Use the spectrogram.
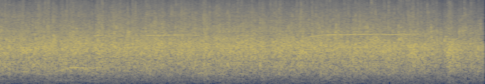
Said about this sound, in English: Go ahead, give the Lord a great clap offering.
